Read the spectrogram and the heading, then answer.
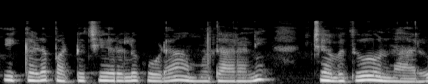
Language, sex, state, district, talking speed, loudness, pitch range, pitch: Telugu, female, Andhra Pradesh, Manyam, 100 wpm, -15 LUFS, 155-185 Hz, 170 Hz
